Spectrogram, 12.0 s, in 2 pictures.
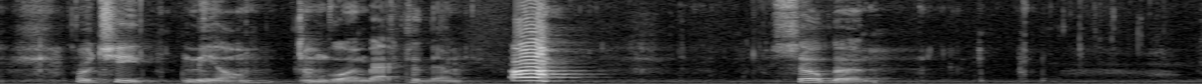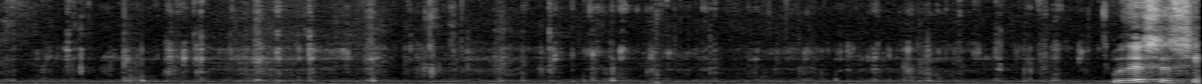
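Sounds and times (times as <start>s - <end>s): faint steady hum: 0.0s - 12.0s
chewing food: 3.2s - 12.0s.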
